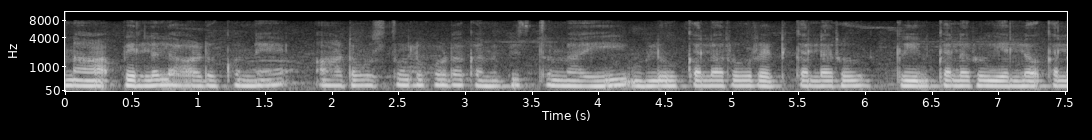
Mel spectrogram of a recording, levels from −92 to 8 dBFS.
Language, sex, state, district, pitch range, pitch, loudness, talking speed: Telugu, female, Andhra Pradesh, Sri Satya Sai, 175-190 Hz, 180 Hz, -15 LUFS, 125 wpm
